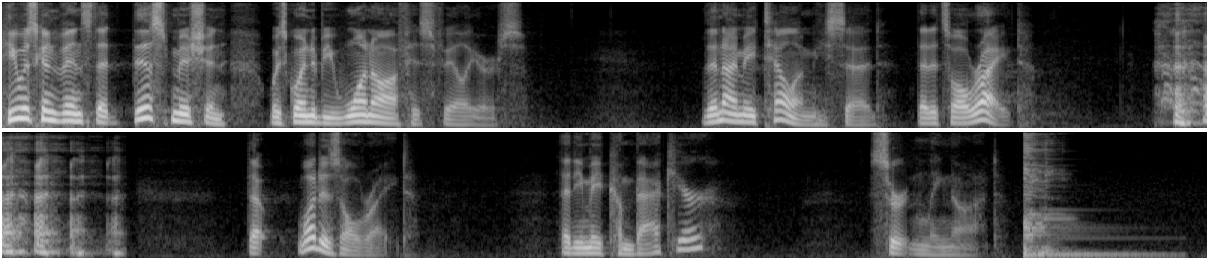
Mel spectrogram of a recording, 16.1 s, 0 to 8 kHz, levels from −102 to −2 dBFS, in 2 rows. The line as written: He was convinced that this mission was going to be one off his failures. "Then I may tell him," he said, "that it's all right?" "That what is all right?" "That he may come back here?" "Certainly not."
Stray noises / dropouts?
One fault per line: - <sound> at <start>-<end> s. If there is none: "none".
- laugh at 7.7-8.9 s
- thud at 14.8-15.9 s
